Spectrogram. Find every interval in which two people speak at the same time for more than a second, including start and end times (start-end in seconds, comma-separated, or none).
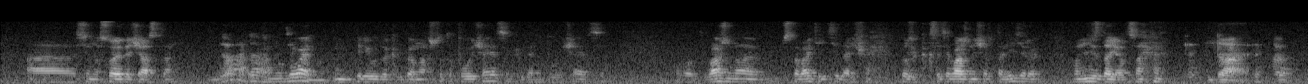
2.2-3.4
